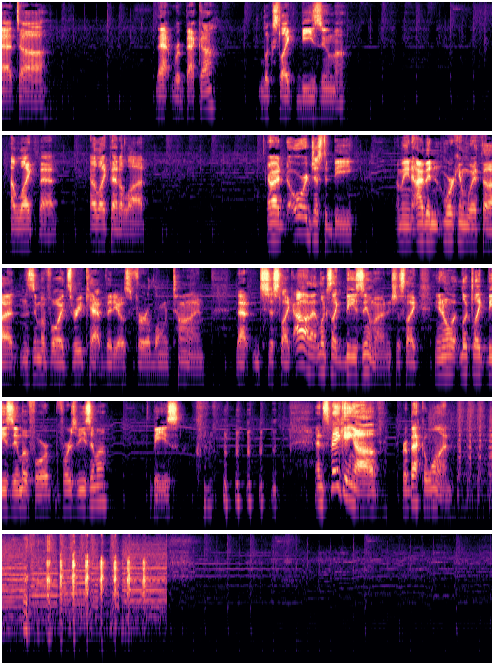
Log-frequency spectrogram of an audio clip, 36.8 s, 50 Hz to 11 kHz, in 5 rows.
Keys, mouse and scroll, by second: 19.2 click, 25.6 click, 35.2 click.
